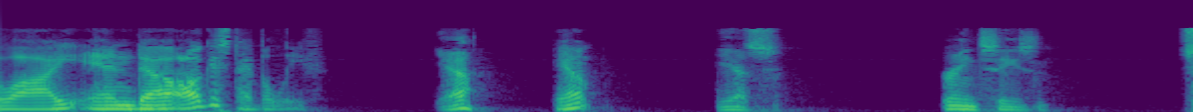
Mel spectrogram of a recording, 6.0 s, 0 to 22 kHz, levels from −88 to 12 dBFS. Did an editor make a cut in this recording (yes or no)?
no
